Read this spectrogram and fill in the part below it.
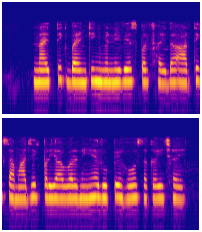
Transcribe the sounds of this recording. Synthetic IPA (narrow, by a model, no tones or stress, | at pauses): naːɪt̪ɪkbɛ̃ːŋkɪ̃ŋɡmẽnɪʋespəɾpʰaɪd̪aaːɾt̪ʰɪksaːmaːd͡ʒɪkpəɾjaːʋəɾnijeɾupeɦosəkəit͡ʃʰɛ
